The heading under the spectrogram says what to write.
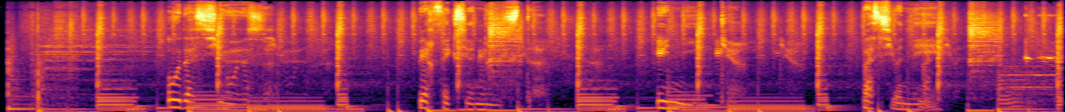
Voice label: voix femmes

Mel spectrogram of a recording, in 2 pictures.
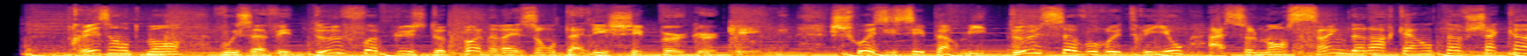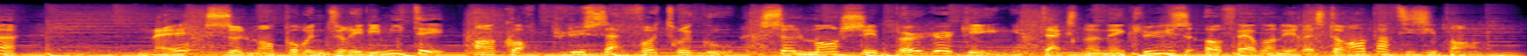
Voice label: voix, hommes

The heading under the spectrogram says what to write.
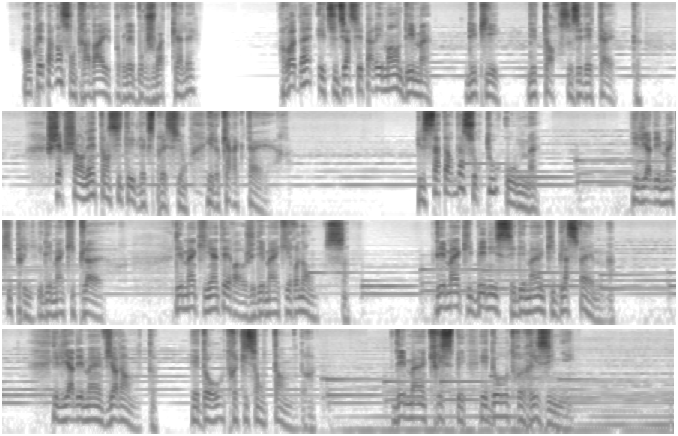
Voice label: narration, voix hommes

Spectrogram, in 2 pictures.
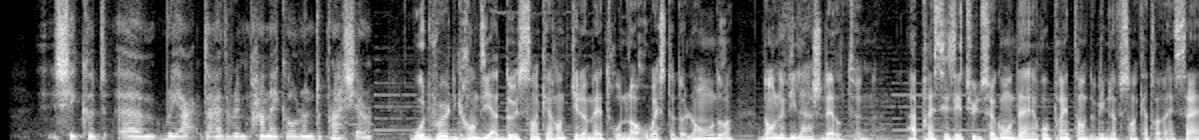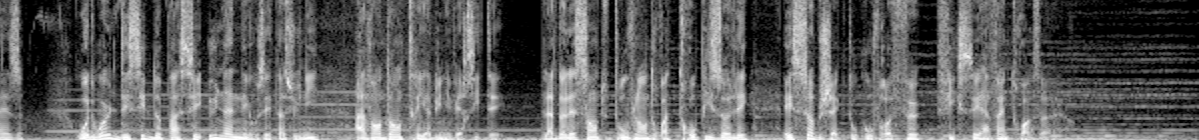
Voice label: Surimpression vocale

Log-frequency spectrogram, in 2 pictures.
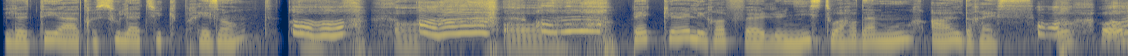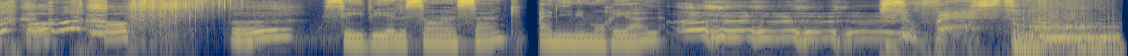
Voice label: pub, voix femmes

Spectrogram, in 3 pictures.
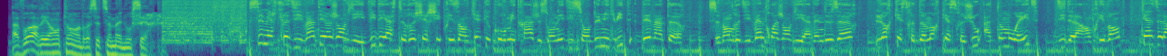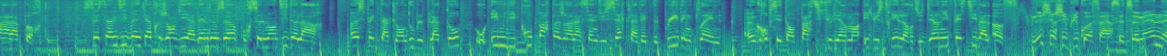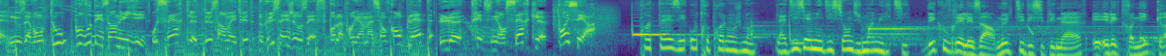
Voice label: pub, voix femmes

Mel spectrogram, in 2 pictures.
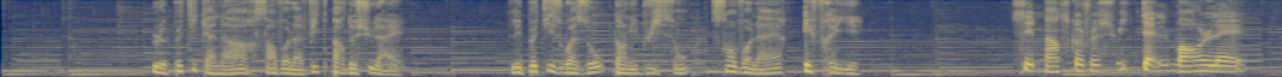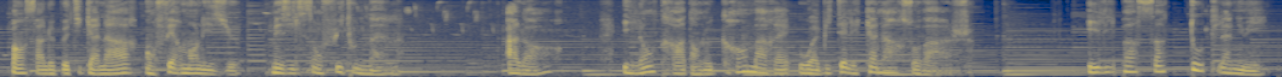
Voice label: narration, voix hommes

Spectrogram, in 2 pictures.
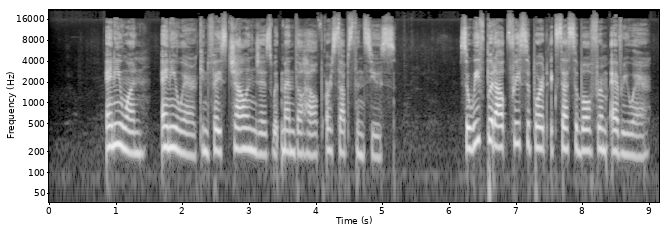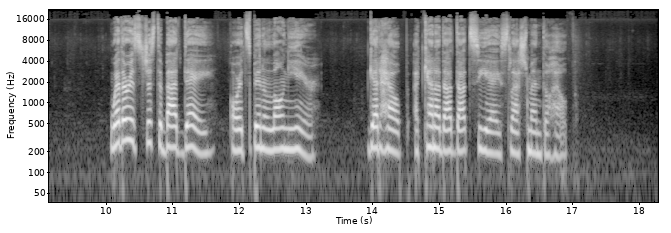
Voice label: voix femmes, Mental health

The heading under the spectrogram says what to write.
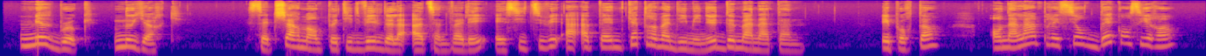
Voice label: narration, voix femmes

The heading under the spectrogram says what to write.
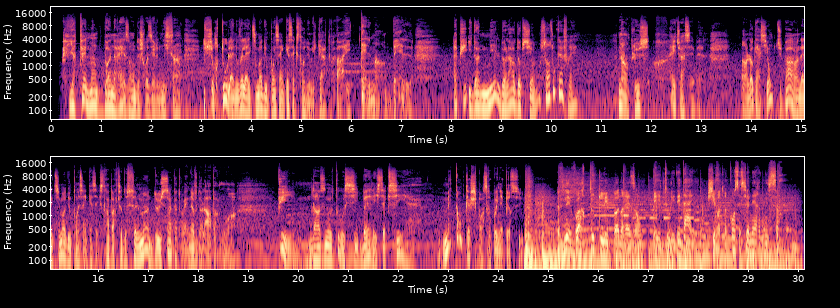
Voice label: voix, hommes; Nissan

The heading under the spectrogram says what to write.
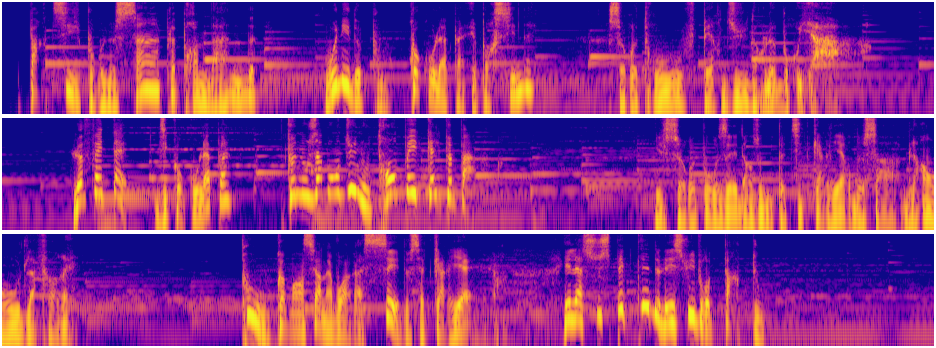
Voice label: narration, voix hommes

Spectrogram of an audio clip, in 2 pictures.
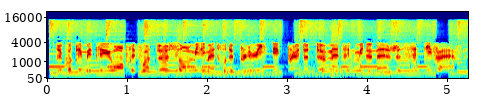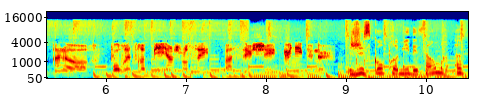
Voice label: voix femmes

